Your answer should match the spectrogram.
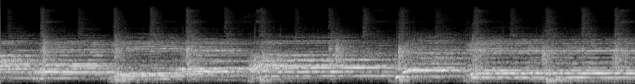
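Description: A gospel worship group singing together in harmony, holding long notes that change about once a second, over a steady percussive beat.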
